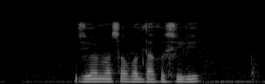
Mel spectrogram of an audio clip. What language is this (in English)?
Nepali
